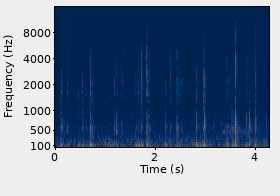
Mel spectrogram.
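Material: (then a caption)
Beeswax. A green, honeycomb-textured beeswax sheet rolled into a solid cylinder about 25 cm long is held in one hand and tapped and scratched with fingertips and short nails. About eighteen quiet, irregular taps land as soft, dull low thuds with faint bright clicks, each dying away almost instantly.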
